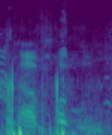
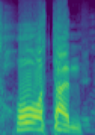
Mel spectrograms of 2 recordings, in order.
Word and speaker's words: Houghton: About 10 miles north of Houghton. Okay. So it's up there. Well, I think you pronounced that wrong. It's Houghton. Houghton.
